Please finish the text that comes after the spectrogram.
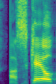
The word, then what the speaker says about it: SCAYLE: Scale Commerce, spelled with a Y, SCAYLE.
